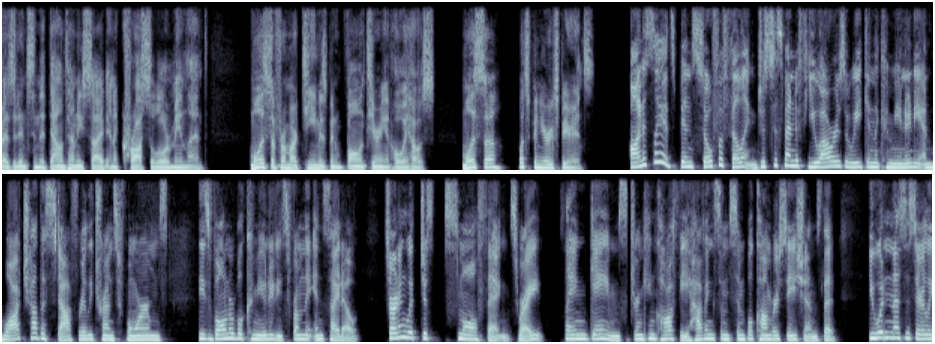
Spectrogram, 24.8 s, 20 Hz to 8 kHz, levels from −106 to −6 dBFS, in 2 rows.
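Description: No technical faults are audible anywhere in the speech recording.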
